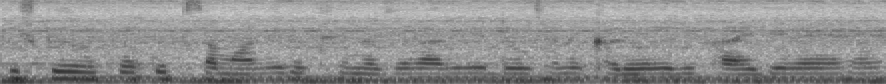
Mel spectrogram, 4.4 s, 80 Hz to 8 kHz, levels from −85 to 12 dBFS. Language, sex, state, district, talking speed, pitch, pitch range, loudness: Hindi, male, Chhattisgarh, Raipur, 245 wpm, 180 Hz, 175-190 Hz, -17 LUFS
